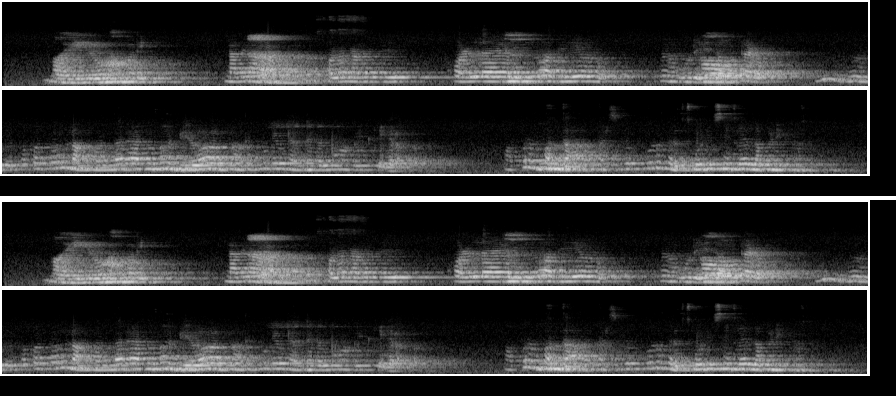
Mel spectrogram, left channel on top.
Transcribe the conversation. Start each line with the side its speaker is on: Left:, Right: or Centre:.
Right: ஐயய்யோ!
Left: அந்த மாரி நெறய
Right: ஆ, ஆ.
Left: அங்கங்க கொல நடந்து கொள்ள
Right: ம்.
Left: எல்லா தே வரு எனக் ஒரே
Right: ஓ.
Left: டவ்ட்டாயிடு மூஞ்சிய பாரு எப்போ பாத்தாலு நம்ப வந்த நேரமே இப்டியா இல்ல அதுக்கு முன்னாடி இப்படி வந்திருமா அப்டின் கேக்கறாங்க அப்பற
Right: ம்,
Left: பாத்தா கடசில குடுகல பொடிசுங்களா எல்லா பண்ணிக்கிறாங்கோ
